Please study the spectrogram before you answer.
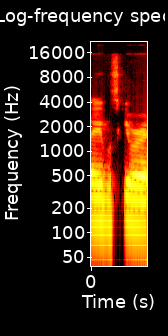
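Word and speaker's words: æbleskiver: home husband is Danish Luis your pronunciation of able skewer is correct okay thank you I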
